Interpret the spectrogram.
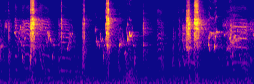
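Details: Budgerigar squawks for stimulating budgies: loud, harsh noisy squawks at about half a second, one and a half seconds and near three seconds, with softer warbling chatter between.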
